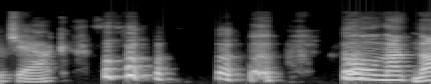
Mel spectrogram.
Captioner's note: laughing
